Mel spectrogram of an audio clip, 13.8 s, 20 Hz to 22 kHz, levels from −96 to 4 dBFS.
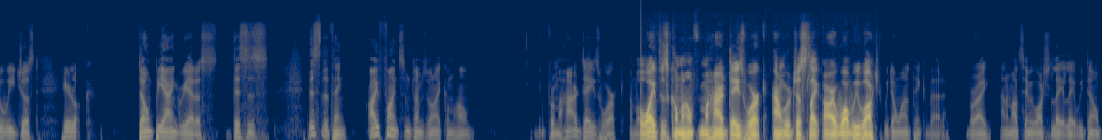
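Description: A speech recording whose level drops abruptly by about 24 dB from 0.95 s to 1.08 s, then lurches up by about 24 dB from 8.01 s to 10.97 s, with the background noise rising and falling in lockstep and hard edges at each boundary. This is a sudden gain jump, likely from a gain setting applied instantly between adjacent samples rather than ramped in.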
